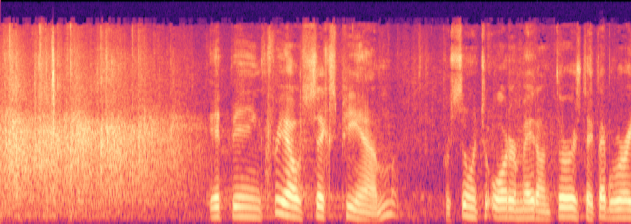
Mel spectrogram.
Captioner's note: some Applause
